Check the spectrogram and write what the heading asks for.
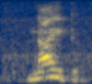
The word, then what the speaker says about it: knight: है इसीलिए क्या है यहां पे के साइलेंट है नाइट नाइट यानी योद्धा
